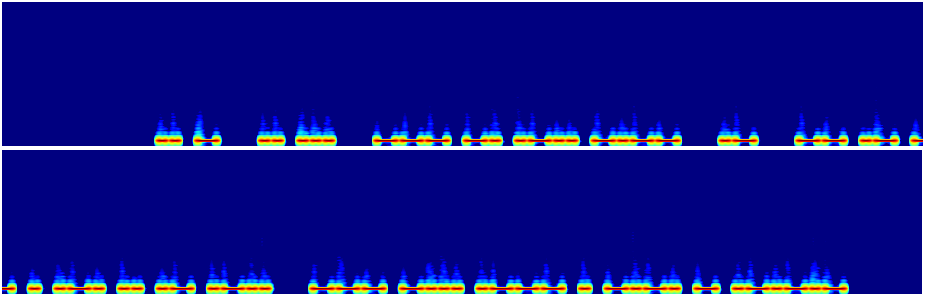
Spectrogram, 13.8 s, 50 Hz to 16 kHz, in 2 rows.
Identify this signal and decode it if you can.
Morse code, heard as a keyed tone, about 25 wpm, 700 Hz. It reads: IT IS ONLY A MATERIAL OBJECT.
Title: Sentences from Top 1000 Words - Review Part 5 - 25wpm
